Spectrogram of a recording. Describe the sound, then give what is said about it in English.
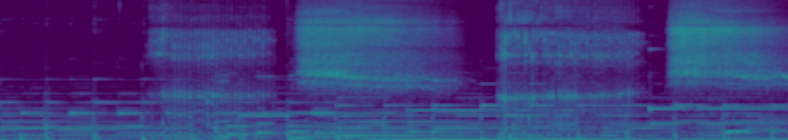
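Parents snoring while asleep: repeated loud, rasping snores alternate with breathy snorts in a slow rhythm over a soft tonal music bed. “That was the sound of her parents sleeping.”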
